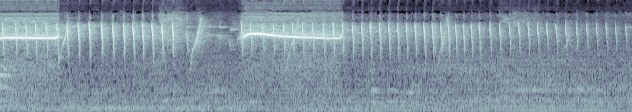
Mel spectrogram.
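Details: Ciblek gunung, the bar-winged prinia, in rapid 'nembak ngebren' song. A long, level high whistle runs alongside fast repeated sharp notes, pauses, returns, then fades into a gradually weakening drilling series.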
